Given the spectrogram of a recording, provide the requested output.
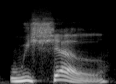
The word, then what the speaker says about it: Weichel: It's pronounced Weichel. He's Daniel Weichel.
